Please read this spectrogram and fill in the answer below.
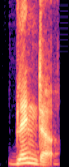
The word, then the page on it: blender: Indian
